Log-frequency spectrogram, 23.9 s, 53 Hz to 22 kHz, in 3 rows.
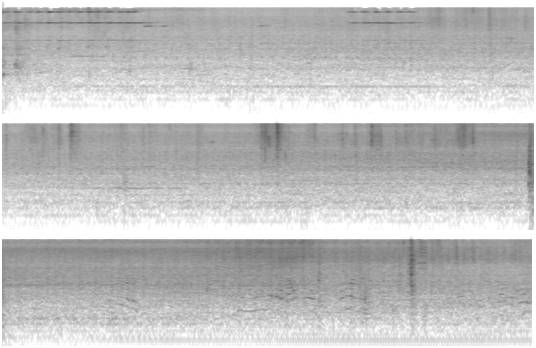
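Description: Outdoor market street ambience with distant voices and vehicle noise. A steady high electronic tone sounds near the start and again about six seconds in, and there is a single sharp knock about 16 seconds in.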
